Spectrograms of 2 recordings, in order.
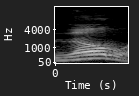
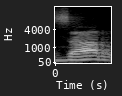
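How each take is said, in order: First: যার begun with a soft th as in "this", thick r; soft dhal. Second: জার begun with a hard buzzing z. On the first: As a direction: say যার with tongue lightly between the teeth, r heavy. (যার-এর জাল নরম, র মোটা করে) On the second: (জার-এর শুরুটা শক্ত জ দিয়ে) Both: Shown as a demonstration. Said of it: "এরকম শক্ত করা যাবে না".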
